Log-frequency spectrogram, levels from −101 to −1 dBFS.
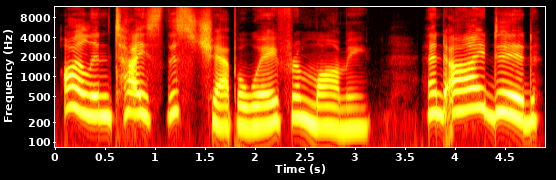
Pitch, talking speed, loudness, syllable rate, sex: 240 Hz, 120 wpm, -17 LUFS, 3.3 syllables/s, female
